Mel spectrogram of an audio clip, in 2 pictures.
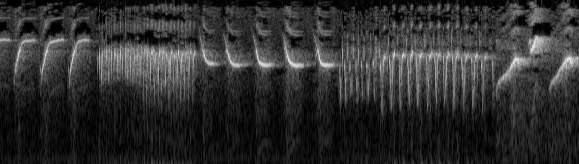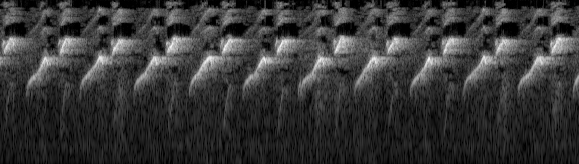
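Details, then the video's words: Oriental white-eye masteran song for training cage birds: quick high downslurred whistles, a brief rasping buzz and chattering trills, then a long run of clear, rising-and-falling chirps repeated about twice per second. "masteran burung pleci"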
